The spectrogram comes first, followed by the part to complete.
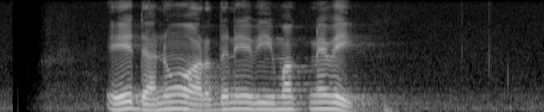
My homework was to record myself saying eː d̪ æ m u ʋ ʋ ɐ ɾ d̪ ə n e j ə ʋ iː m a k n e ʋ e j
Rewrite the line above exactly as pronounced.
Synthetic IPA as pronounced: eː d̪ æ n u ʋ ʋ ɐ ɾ d̪ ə n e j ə ʋ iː m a k n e ʋ e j

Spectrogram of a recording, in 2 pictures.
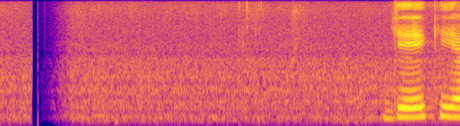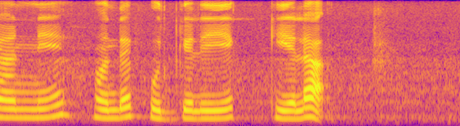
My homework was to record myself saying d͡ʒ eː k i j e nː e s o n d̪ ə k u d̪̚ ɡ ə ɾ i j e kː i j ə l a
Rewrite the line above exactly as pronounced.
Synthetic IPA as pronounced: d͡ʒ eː k i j a nː e h o n d̪ ə p u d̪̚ ɡ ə l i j e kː i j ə l a

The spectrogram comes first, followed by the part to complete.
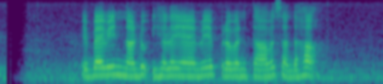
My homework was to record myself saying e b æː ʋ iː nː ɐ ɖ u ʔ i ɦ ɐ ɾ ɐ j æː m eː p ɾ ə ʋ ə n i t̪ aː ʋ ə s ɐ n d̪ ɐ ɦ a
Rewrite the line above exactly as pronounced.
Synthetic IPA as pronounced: e b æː ʋ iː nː ɐ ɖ u ʔ i ɦ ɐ l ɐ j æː m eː p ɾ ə ʋ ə n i t̪ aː ʋ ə s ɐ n d̪ ɐ ɦ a

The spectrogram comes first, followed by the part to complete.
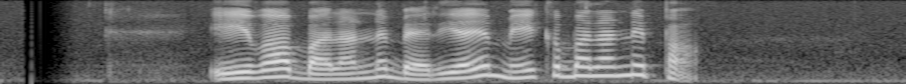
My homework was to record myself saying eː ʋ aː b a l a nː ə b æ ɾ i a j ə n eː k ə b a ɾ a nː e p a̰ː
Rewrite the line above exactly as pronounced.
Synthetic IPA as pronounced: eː ʋ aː b a l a nː ə b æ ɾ i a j ə m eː k ə b a l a nː e p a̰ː

